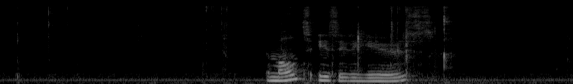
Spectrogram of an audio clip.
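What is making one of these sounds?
Hands bend a soft plastic mould, which crinkles and taps faintly.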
